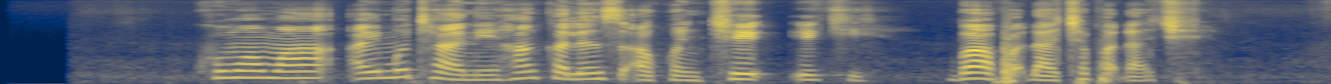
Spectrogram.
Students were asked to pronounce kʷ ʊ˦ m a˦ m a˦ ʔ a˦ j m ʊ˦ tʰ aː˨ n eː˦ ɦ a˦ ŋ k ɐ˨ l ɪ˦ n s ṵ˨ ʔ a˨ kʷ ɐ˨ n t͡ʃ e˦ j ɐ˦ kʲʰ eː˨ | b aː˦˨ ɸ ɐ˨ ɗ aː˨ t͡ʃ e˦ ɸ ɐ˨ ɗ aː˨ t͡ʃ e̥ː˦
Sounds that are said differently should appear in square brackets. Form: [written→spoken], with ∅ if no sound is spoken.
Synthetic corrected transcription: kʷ ʊ˦ m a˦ m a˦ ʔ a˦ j m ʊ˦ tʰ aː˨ n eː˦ ɦ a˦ ŋ k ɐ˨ l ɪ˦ n s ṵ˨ ʔ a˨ kʷ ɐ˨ n t͡ʃ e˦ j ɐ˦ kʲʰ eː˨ | b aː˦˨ ɸ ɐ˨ ɗ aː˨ t͡ʃ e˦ ɸ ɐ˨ ɗ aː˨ t͡ʃ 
